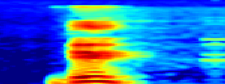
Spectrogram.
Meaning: past participle of boire
- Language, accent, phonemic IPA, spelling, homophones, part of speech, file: French, Canada, /by/, bu, bue / bues / bus / but / bût, verb, LL-Q150 (fra)-bu.wav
